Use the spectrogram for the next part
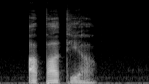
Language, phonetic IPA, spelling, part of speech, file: Polish, [aˈpatʲja], apatia, noun, Pl-apatia.ogg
